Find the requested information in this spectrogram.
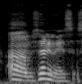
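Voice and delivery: ordinary talk, nothing marked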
